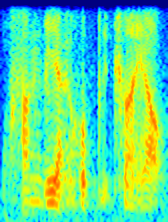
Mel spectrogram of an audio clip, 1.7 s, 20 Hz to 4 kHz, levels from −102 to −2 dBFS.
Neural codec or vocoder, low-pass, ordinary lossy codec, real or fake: codec, 16 kHz, 0.5 kbps, FunCodec, trained on Chinese and English, 25 frames a second; 3.6 kHz; none; fake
